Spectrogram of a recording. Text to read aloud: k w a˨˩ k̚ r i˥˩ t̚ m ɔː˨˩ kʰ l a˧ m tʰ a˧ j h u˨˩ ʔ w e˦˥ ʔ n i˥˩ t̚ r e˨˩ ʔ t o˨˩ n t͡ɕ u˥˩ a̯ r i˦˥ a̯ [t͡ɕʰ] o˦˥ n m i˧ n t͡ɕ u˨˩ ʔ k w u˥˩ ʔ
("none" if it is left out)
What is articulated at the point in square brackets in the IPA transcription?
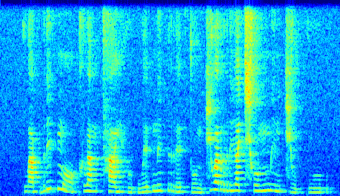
t͡ɕʰ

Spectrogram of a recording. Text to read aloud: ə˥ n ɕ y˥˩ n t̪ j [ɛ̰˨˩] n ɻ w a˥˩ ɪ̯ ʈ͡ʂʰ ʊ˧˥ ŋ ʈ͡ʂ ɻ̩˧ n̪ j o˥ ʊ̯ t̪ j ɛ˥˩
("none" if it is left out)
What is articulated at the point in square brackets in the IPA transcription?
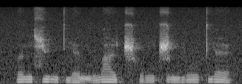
ɛ̰˨˩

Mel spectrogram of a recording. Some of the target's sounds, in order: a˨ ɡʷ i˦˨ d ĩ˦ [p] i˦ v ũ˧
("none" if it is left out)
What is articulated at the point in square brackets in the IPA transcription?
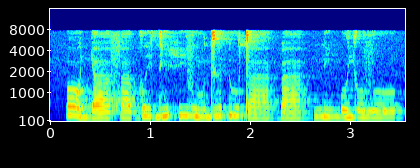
h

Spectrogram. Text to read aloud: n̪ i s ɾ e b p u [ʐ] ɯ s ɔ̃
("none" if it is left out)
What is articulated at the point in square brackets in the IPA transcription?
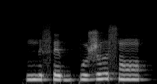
ʐ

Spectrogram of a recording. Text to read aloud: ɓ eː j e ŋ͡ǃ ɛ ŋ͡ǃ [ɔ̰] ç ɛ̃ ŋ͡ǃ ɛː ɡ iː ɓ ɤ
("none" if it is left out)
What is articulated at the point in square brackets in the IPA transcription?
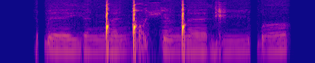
ɔ̰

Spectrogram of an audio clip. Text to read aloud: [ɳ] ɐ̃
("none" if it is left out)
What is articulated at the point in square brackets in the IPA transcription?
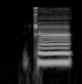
ʈ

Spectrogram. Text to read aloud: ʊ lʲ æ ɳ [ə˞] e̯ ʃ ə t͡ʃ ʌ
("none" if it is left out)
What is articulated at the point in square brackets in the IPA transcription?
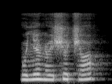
ə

